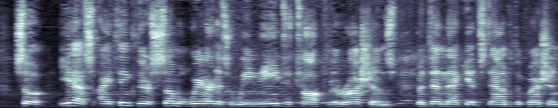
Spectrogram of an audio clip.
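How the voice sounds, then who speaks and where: A fairly high-pitched man with an American accent, moderate pace and ordinary pitch variation, against noticeable background noise. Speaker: former diplomat. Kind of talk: news interview commentary.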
